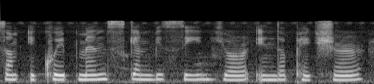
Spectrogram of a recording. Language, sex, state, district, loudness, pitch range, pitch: English, female, Assam, Kamrup Metropolitan, -15 LUFS, 210-225 Hz, 220 Hz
